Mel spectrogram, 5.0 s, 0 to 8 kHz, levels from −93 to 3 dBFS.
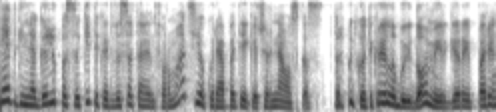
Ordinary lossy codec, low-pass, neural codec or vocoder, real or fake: Opus, 32 kbps; 7.2 kHz; none; real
